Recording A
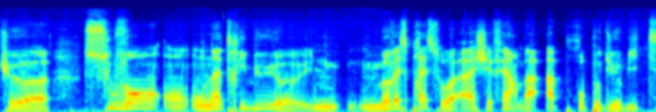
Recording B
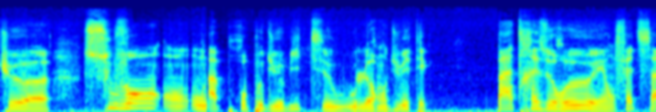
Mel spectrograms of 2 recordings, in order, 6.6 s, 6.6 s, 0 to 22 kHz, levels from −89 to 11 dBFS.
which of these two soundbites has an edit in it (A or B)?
B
